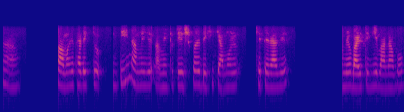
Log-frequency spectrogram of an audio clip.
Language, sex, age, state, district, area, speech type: Bengali, female, 18-30, West Bengal, Jalpaiguri, rural, conversation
